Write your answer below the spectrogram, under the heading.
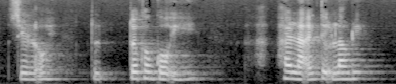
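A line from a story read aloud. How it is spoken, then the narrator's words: Panicked stammering. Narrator (Vietnamese): Chu Thiến bị anh nhìn mà hoảng loạn, lắp bắp nói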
